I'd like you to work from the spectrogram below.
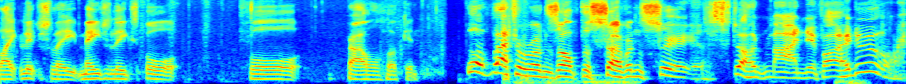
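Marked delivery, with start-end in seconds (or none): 4.7-9.0 slow, put-on seafaring pirate voice. While hooking barrels, the speaker slips into a practiced pirate voice. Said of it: "You've been working your voice".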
